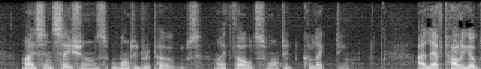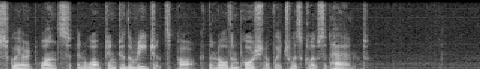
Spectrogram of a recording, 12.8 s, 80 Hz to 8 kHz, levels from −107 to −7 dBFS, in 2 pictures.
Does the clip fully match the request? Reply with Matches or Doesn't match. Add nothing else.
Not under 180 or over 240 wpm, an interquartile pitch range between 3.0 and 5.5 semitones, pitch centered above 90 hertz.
Doesn't match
